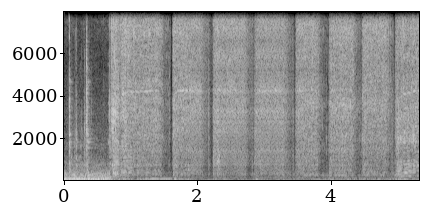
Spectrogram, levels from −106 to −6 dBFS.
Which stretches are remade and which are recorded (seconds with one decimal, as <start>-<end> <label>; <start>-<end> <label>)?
0.0-1.9 recorded; 1.9-3.6 remade; 3.6-5.3 recorded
